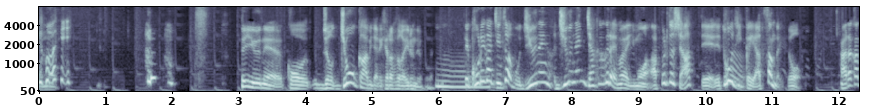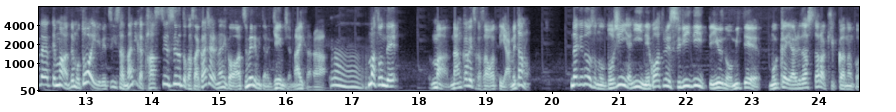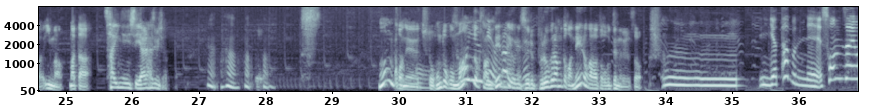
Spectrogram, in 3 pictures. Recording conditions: video call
